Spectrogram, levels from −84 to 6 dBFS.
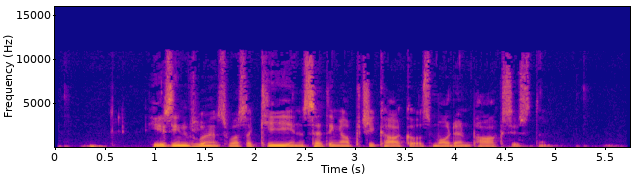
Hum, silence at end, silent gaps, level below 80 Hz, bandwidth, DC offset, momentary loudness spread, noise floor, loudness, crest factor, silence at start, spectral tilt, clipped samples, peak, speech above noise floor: none; 0.75 s; none; -38 dBFS; 11.5 kHz; under 0.1%; 15 LU; -51 dBFS; -21 LUFS; 18 dB; 0.05 s; -5.5 dB/octave; under 0.1%; -4 dBFS; 30 dB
